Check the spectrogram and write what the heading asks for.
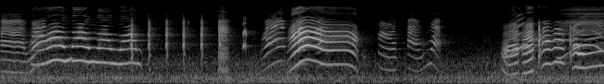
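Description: Ring-necked parakeet making three drawn-out cat-like meows, each rising then falling in pitch, the middle one the loudest, with sharp clicks in between.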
